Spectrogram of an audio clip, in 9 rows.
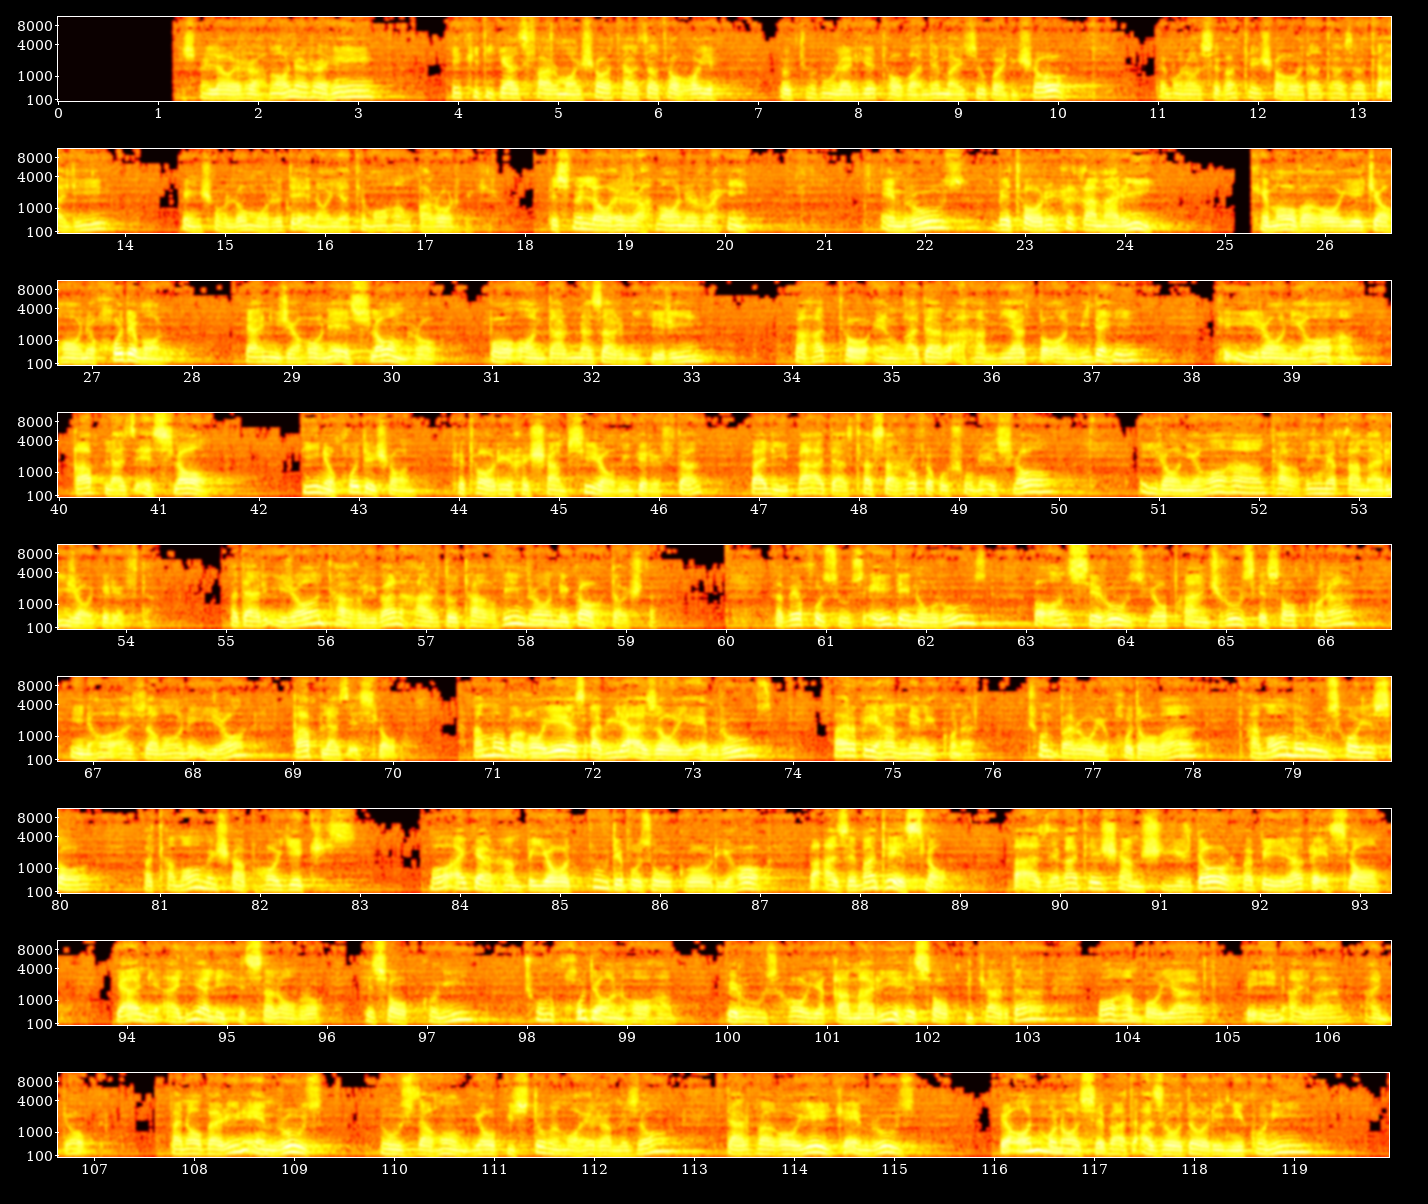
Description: قرائت ‌متن فرمایش حضرت آقای حاج دکتر نورعلی تابنده «مجذوب‌علیشاه» طاب‌ثراه به مناسبت شهادت حضرت علی (ع)
مجلس شب دوشنبه ۲۰ فروردین ۱۴۰۲ شمسی – ۱۸ رمضان ۱۴۴۴ قمری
